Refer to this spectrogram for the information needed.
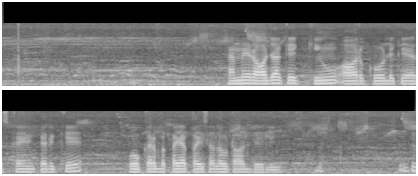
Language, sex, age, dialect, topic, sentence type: Magahi, male, 60-100, Western, banking, statement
